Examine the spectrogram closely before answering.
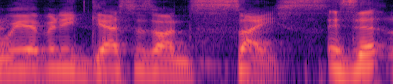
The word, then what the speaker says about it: syce: It's sice. Can you spell that?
